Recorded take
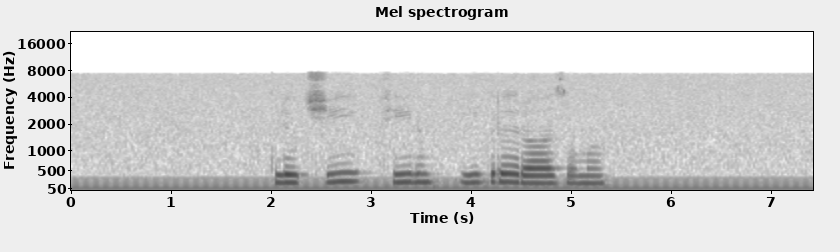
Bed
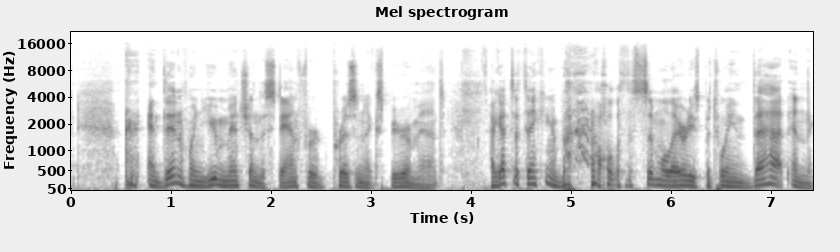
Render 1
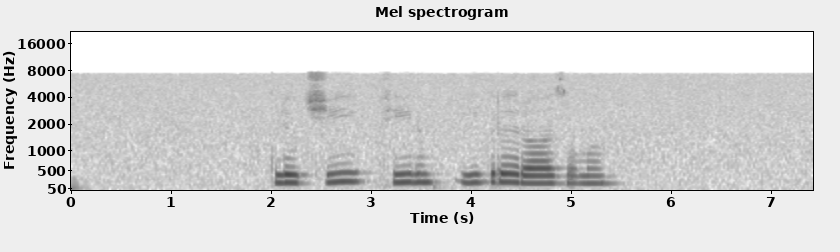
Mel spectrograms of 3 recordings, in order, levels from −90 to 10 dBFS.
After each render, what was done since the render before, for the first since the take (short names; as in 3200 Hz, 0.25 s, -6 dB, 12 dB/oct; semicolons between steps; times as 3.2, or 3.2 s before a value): notches 60/120/180/240/300/360 Hz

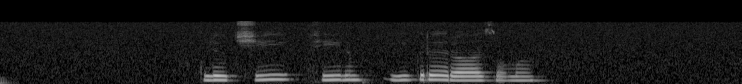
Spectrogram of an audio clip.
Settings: nothing audible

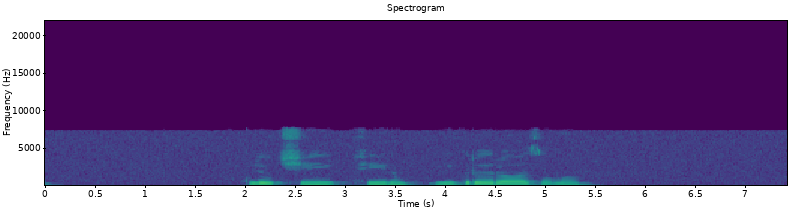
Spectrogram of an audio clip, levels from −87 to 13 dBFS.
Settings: noise print and reduce 6 dB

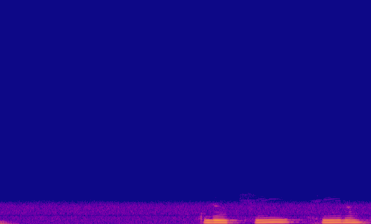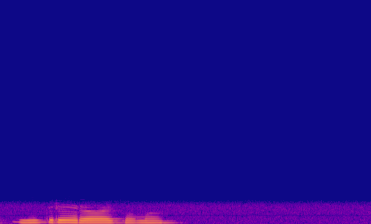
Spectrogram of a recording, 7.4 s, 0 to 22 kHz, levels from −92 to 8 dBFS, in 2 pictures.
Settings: steep low-pass 1900 Hz 72 dB/oct; notch 890 Hz, Q 5.8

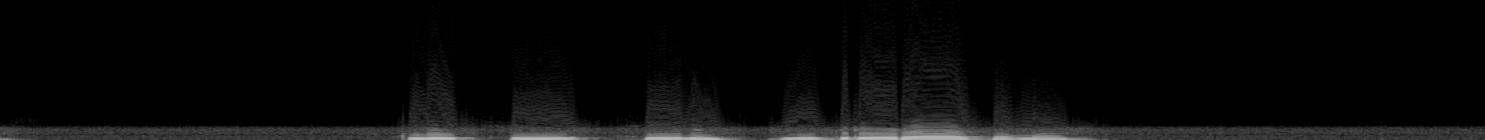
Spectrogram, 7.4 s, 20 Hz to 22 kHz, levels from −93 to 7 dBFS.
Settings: sample leveller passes 1; limiter -17 dBFS, peak gain reduction 3.5 dB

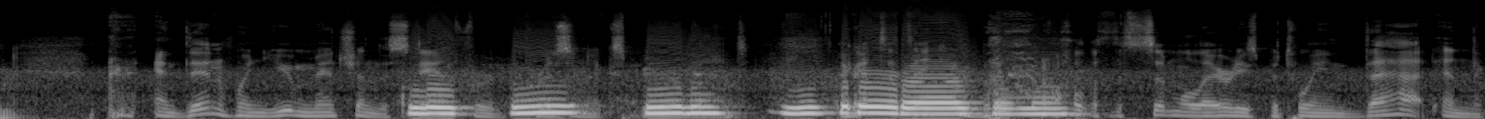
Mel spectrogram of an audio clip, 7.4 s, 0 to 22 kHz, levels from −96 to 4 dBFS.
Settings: add bed -14.5 dB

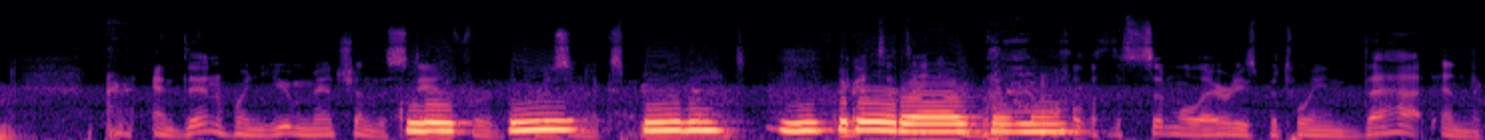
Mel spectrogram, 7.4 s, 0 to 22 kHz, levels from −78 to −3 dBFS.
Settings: gain +7 dB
